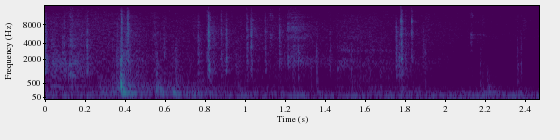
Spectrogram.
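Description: A few scattered light clicks and taps, with one louder knock about half a second in.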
